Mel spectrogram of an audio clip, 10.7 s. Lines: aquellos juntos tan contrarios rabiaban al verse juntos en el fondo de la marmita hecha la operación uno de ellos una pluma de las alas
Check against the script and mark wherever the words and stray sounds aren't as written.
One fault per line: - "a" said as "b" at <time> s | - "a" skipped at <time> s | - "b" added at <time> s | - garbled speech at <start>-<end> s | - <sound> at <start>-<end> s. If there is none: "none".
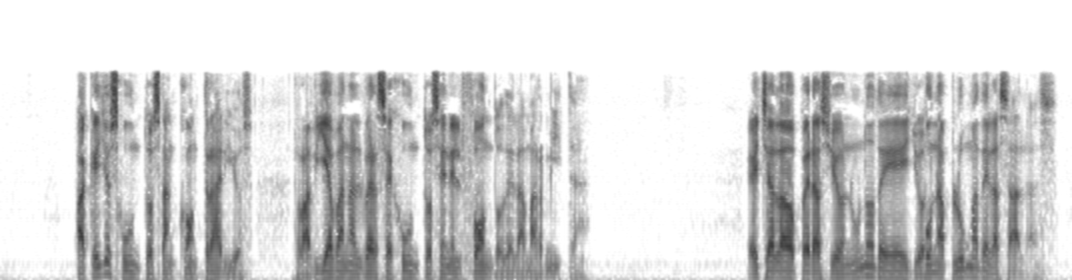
none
